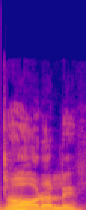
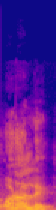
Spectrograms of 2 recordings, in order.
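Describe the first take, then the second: First: It is said in a flat, sarcastic tone. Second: It is said quickly, in a hurried tone. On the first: The speaker does not really care. "It would be very sarcastic" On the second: The speaker tells someone to hurry up. "like quick"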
